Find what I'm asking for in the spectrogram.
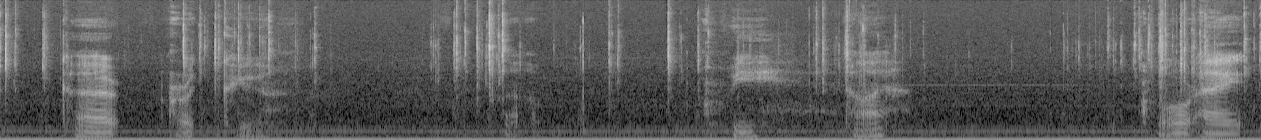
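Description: Keys clatter on a computer keyboard in quick, irregular bursts of clicks with short pauses between them. A voice speaks intermittently over the typing.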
